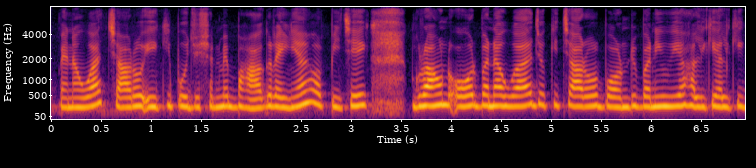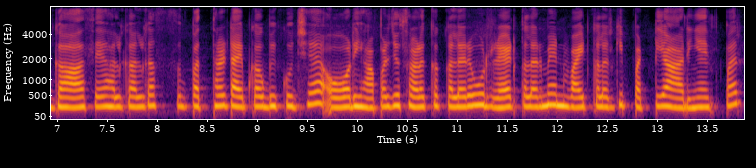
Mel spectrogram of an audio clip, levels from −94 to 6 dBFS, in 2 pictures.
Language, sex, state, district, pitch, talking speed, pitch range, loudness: Hindi, female, Bihar, Sitamarhi, 235 Hz, 250 wpm, 225-250 Hz, -16 LUFS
